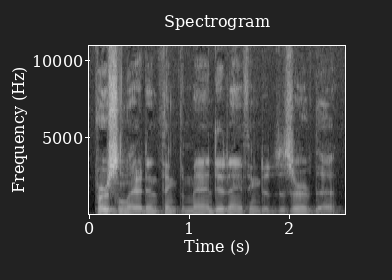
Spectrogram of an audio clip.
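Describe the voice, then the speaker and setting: A young man playing a Roman soldier who crucified Jesus, speaking in a flat, matter-of-fact way. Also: low voice, fast, close to an everyday voice. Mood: somber. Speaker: student actor.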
